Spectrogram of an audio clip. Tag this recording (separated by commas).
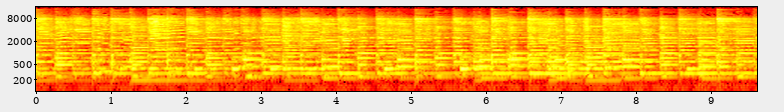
Music, Musical instrument, fiddle, Pizzicato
